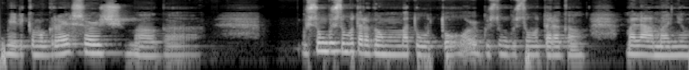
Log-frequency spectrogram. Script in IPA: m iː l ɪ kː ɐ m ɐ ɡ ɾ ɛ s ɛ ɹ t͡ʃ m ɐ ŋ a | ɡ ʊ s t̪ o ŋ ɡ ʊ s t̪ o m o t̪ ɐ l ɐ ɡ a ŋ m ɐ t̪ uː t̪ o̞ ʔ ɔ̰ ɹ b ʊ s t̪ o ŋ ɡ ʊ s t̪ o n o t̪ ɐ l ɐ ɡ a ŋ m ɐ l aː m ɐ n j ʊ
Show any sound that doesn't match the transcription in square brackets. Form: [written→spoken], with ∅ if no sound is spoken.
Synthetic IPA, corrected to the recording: m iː l ɪ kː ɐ m ɐ ɡ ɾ ɛ s ɛ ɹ t͡ʃ m ɐ [ŋ→ɡ] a | ɡ ʊ s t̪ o ŋ ɡ ʊ s t̪ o m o t̪ ɐ l ɐ ɡ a ŋ m ɐ t̪ uː t̪ o̞ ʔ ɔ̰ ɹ [b→ɡ] ʊ s t̪ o ŋ ɡ ʊ s t̪ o [n→m] o t̪ ɐ l ɐ ɡ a ŋ m ɐ l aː m ɐ n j ʊ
